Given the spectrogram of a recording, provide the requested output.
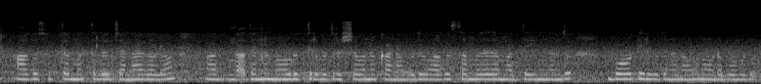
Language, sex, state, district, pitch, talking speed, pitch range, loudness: Kannada, female, Karnataka, Bellary, 235 Hz, 125 wpm, 230-240 Hz, -25 LUFS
